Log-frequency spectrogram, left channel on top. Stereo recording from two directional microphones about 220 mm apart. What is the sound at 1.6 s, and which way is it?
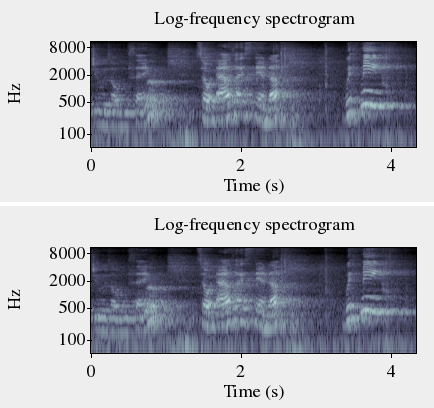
A woman's voice, 20° left (ahead or behind).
